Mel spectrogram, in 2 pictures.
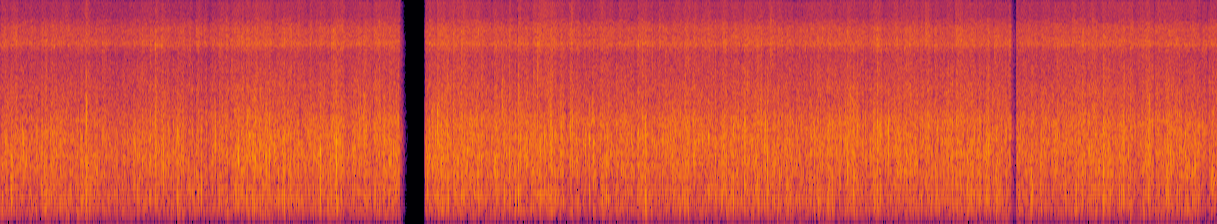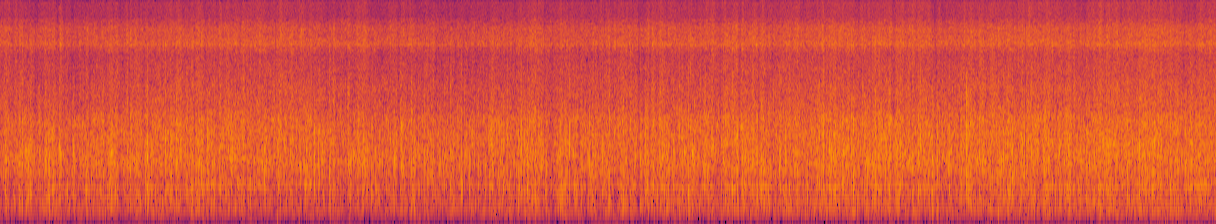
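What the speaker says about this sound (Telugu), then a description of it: "భారీ వర్షం అయితే వస్తుంది ఇక్కడ" Heavy rain drums on a tarpaulin in a dense, unbroken roar that stays loud and close throughout, with a single brief dropout near the start.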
